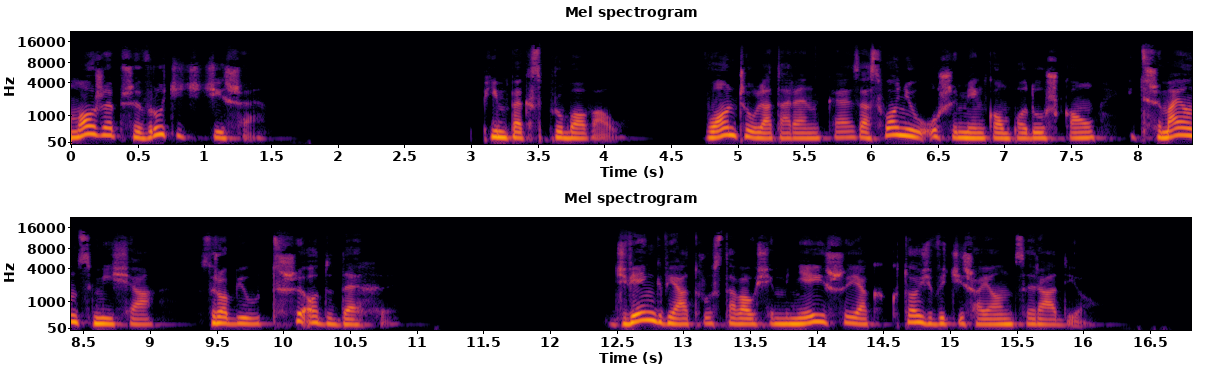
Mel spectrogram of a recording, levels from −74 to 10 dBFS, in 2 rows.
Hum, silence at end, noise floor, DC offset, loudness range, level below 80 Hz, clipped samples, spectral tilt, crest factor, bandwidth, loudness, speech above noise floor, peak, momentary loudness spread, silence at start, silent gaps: none; 0.8 s; under -90 dBFS; under 0.1%; 5 LU; -62 dBFS; under 0.1%; -6.5 dB/octave; 18 dB; 13 kHz; -19 LUFS; over 72 dB; -2 dBFS; 11 LU; 0 s; none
